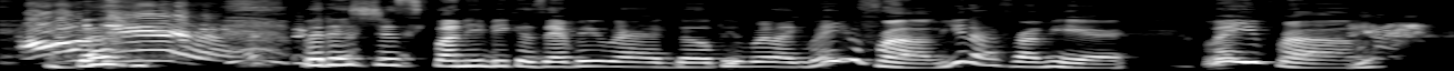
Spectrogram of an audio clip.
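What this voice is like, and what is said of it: Distinctive regional Louisiana accent. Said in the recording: “The accent is very unique.”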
